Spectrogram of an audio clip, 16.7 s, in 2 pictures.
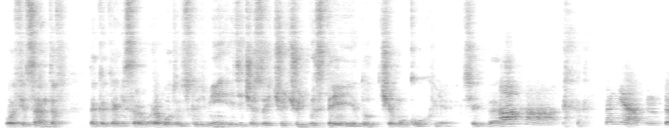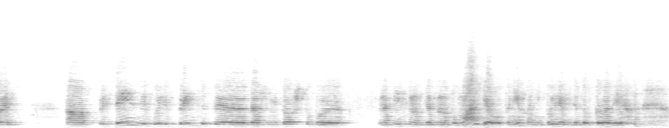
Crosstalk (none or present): none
